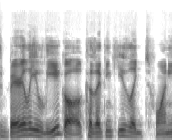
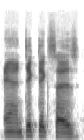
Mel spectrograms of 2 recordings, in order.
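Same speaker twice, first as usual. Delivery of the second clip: ordinary talk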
